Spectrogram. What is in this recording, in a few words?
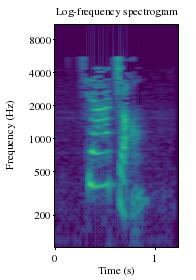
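"家长", Mandarin Chinese; chinese-flashcards; hsk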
